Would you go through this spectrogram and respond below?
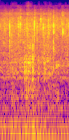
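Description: Steady rain at an off-grid cabin in Vermont, a dense close patter of drops hitting surfaces, continuous and fairly loud with no voices.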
